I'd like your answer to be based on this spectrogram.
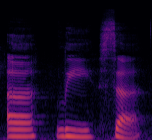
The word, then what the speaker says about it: Alyssa: So my website is U H L E E S U H A Lisa.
